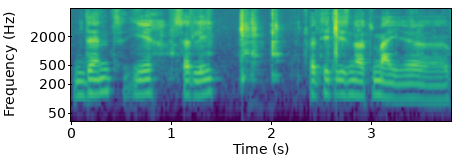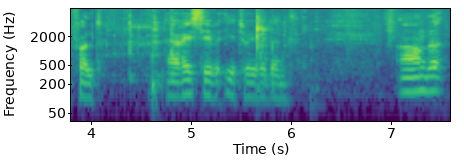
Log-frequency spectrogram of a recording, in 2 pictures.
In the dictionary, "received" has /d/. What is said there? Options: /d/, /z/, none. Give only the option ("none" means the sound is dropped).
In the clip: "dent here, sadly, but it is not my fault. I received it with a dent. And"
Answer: none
